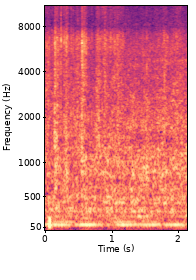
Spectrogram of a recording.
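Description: Near silence, with a faint low hum and a few soft clicks.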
